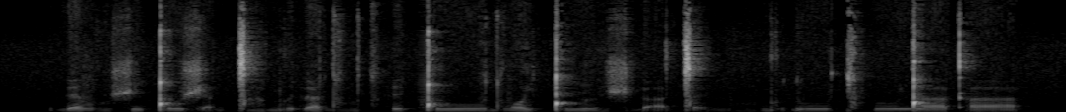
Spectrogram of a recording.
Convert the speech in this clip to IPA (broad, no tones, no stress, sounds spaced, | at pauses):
ɠ ɛ v ɔ̤ ʃ i ǃ u ʃ a̰ d ǀ a̤ b ɯ ɗ a d ɔ̤ t͡sʼ e ǃ uː d v ɔ j ǃ i l ɛ̤ ʃ ɠ a̰ ǀ ɛ̰ b ɔ̤ ɡ ṵ ɗ uː ǀʰ uː ŋ͡ǃ aː kʼ aː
